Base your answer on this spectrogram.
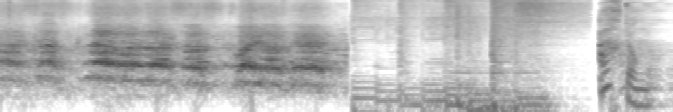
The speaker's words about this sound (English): Thank you, Lions! What a half of football. What a half of football. Lee Gregory, Steve Morrison getting applauded off the pitch there in front of us. My ears are singing.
